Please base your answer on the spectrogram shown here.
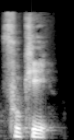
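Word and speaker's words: Fouqué: Und sein Name war Ferdinand Fouquet, also ein Franzose, so wie ich es schon ausgesprochen habe.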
